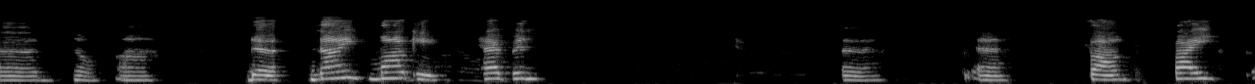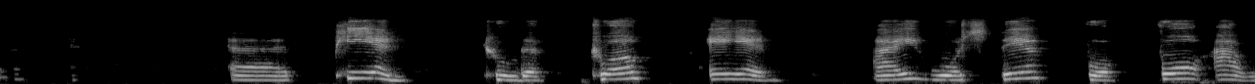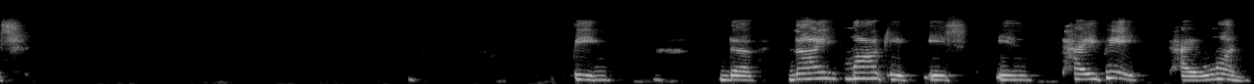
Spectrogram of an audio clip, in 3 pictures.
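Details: Aphasia after a stroke a few years earlier in an adult man, reading his own written podcast story during an intensive reading and writing aphasia therapy program.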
